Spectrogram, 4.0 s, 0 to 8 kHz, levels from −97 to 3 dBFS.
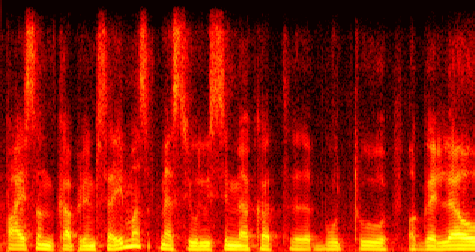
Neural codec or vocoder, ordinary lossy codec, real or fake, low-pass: codec, 16 kHz in and 24 kHz out, 0.8 kbps, FocalCodec, streaming, 65536 codes; Opus, 32 kbps; fake; 7.2 kHz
